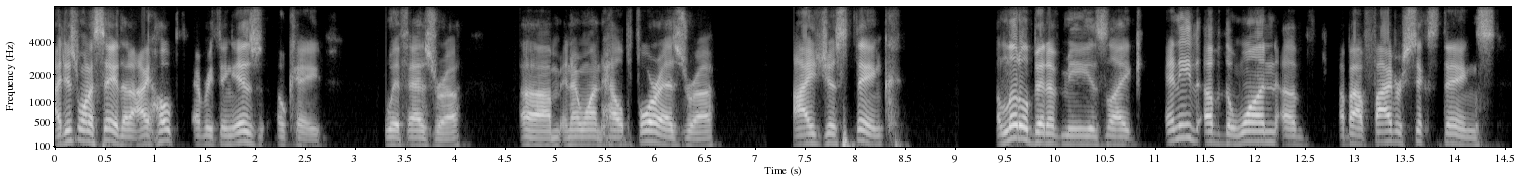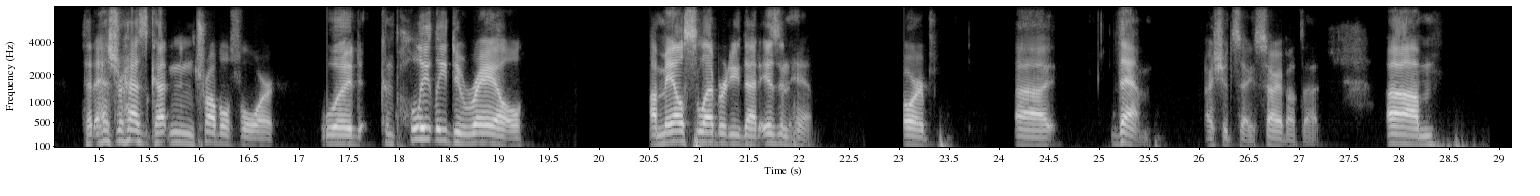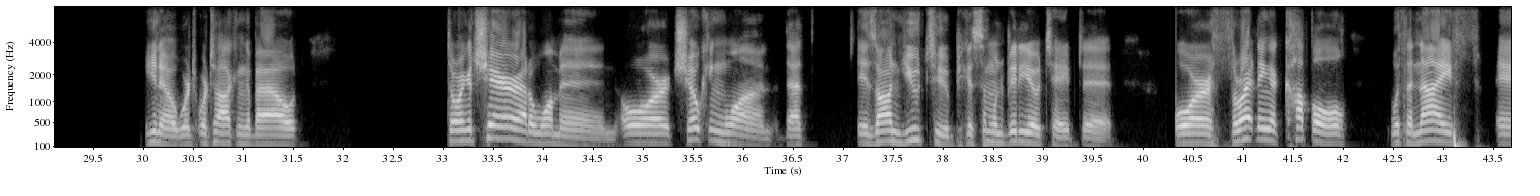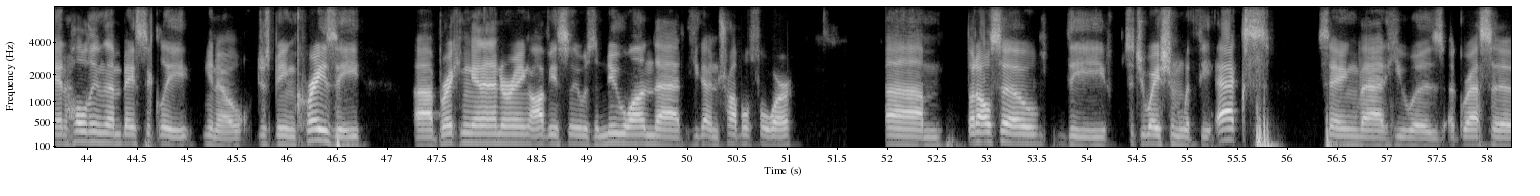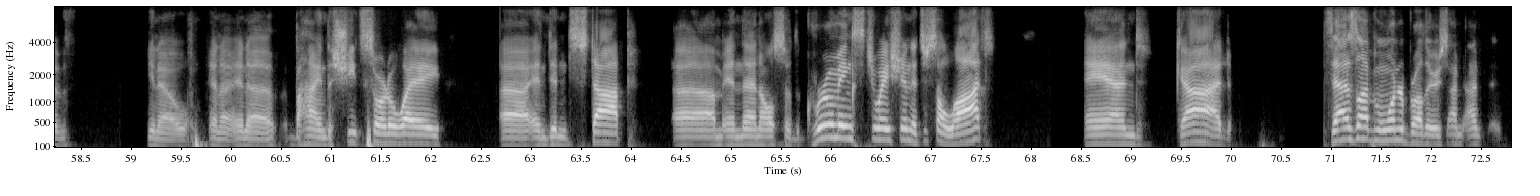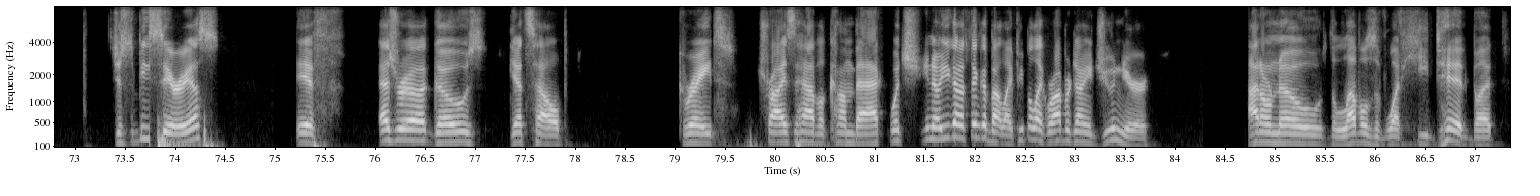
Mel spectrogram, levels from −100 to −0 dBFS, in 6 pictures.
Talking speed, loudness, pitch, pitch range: 140 wpm, -23 LUFS, 135 Hz, 120-150 Hz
